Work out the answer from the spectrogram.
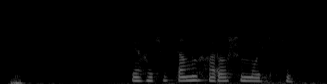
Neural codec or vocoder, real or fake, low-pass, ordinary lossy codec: codec, 16 kHz, 4 kbps, FunCodec, trained on LibriTTS, 50 frames a second; fake; 3.6 kHz; none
